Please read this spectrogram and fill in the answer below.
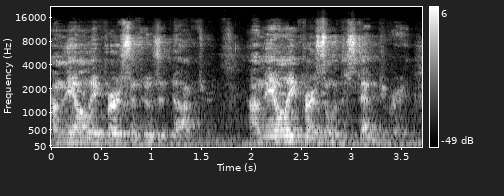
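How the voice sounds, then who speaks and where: There is audible room echo and noticeable background noise as a man with a medium pitch speaks with fairly even intonation. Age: 70s. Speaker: congressional candidate. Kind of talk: campaign speech.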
